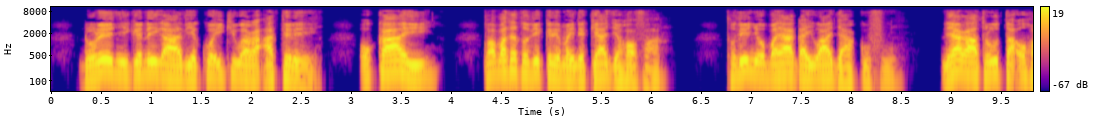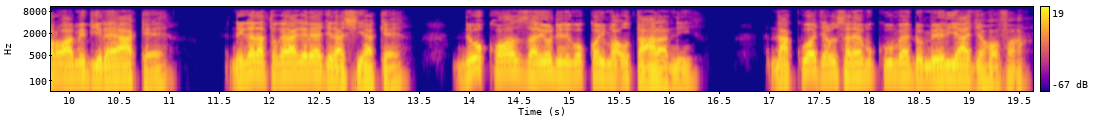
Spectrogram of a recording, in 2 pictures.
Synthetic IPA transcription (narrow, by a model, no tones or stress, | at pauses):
ndoɾeɲiːŋɡeneiɣaːðiekuɔikiuɣaɣaʔateɾe | okai | twamatɛtoðiekeɾemainekead͡ʒɛɦɔva̰ | toðieɲoːmbajaɡaiwad͡ʒakufu | neaɣatoɾuta̰ʔoɦɔɾɔwameðjeɾɛjakɛ | neɣɛðatoɣɛɾaɣeɾɛd͡ʒeɾaɕiakɛ | neokɔzaɾeonineɣokɔimaotaɾani | nakwɔd͡ʒɛɾusaɾɛmukuːmɛdomeɾeɾijad͡ʒɛɦɔva̰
